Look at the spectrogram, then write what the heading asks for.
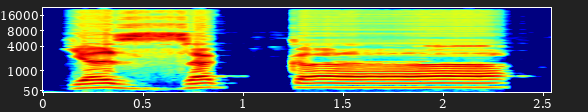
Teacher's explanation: مشدد کو مضبوطی اور ذرا سا رک کر پڑھا جاتا ہے، اور کھڑا زبر کو ایک الف کی مقدار کھینچ کر پڑھیں گے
